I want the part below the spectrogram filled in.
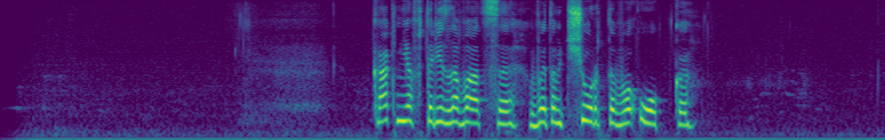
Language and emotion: Russian, angry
